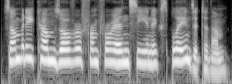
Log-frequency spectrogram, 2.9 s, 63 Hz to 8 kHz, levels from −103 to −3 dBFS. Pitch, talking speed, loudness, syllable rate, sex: 215 Hz, 205 wpm, -15 LUFS, 6.4 syllables/s, female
